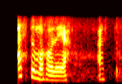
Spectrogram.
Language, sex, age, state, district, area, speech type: Sanskrit, female, 30-45, Karnataka, Bangalore Urban, urban, conversation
